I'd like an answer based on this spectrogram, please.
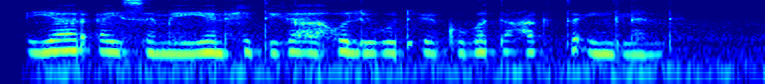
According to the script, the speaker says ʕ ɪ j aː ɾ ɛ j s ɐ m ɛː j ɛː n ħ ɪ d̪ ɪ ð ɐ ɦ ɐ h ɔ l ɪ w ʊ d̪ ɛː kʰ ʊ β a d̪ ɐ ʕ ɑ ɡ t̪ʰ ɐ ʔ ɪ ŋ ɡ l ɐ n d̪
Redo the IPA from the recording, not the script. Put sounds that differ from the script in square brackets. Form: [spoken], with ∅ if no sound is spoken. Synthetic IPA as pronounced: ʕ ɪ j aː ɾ ɛ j s ɐ m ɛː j ɛː n ħ ɪ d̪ ɪ [ɣ] ɐ ɦ ɐ h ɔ l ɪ w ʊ d̪ ɛː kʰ ʊ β [ɐ] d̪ ɐ ʕ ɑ ɡ t̪ʰ ɐ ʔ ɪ ŋ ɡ l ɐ n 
